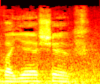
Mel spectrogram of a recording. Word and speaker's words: Vayéshev: We are studying Parashat Vayéshev. I put an acento on the E of Vayéshev so people know how to say it. It wasn't a mistake. I put it there on purpose.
